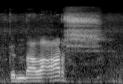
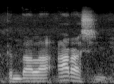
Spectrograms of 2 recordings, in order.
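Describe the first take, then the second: First: The last word is shortened to one syllable. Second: The last word is said with three full syllables. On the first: The speaker calls it wrong. "orang sering nyebutnya Gentala Ars" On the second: The speaker calls it right. "Yang betul adalah Gentala Arasi"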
